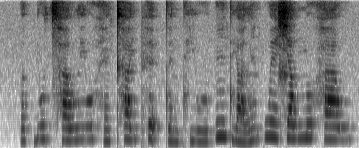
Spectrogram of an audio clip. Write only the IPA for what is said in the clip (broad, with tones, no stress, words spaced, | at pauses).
ə˨k̚ju˧t͡sʰa˧wlju˧ hẽ˧kʰa˦jpʰe˦ʔ t̪e˧nt̪ʰju˧ | ĩ˦t̪ja˨˩lĩ˧ pwe˥˧ɕa˦wn̪u˦ ha˦w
